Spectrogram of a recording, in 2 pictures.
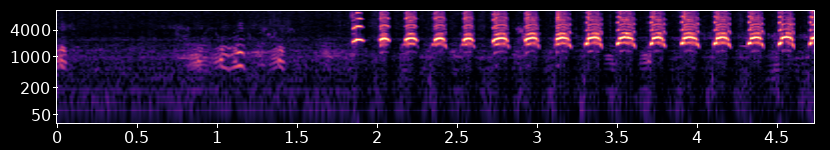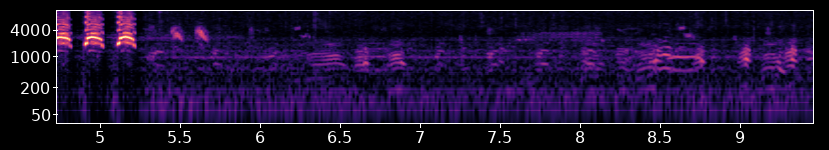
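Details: Osprey at the nest in Charlo, Montana, on the evening of 28 August 2023: a rapid run of about seventeen sharp, whistled chirps at roughly four per second, with softer scattered calls before and after.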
